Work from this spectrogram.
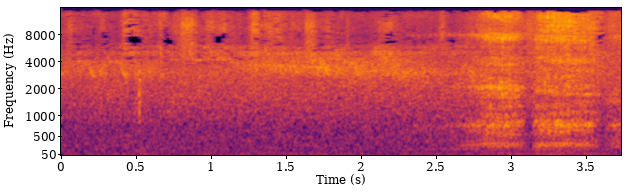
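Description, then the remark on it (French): A wolf growls low and rough over a hissy, noisy background, the snarl swelling louder and harsher in a short burst near the end. “Les loups sont revenus dans les Alpes il y a une dizaine d'années et ceci a provoqué bien sûr un certain nombre de problèmes, notamment le fait qu'ils s'attaquent de temps en temps aux animaux domestiques, chèvres et moutons.”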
